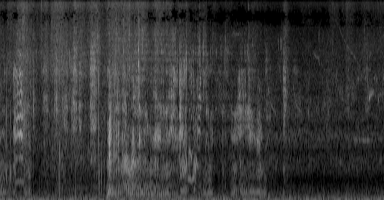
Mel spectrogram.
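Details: Four pet Boston Terriers, puppies and an older dog, playing together: rough, harmonic growling and yelping bursts overlap irregularly, with short sharp yips and some scuffling noise.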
